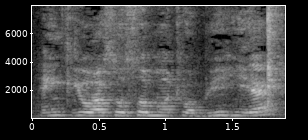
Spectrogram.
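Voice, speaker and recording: A woman's voice: a little high, flat delivery, fairly quick, darkish tone. A woman in her thirties with a Nigerian accent hosting a casual mukbang, exclaiming and talking between mouthfuls. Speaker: host of an eating show. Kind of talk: casual mukbang eating chat. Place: kitchen or dining room indoors. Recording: roomy, distant mic, faint noise.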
